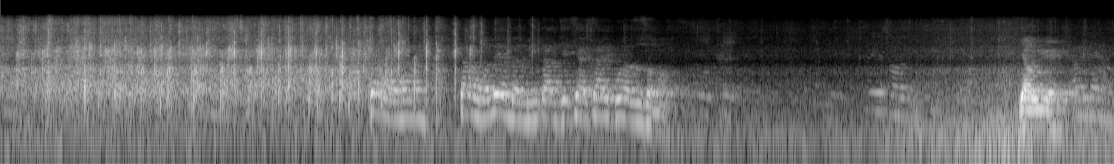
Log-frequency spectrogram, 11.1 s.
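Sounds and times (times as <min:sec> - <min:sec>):
audience applause: 0:00.0 - 0:05.4
speech: 0:04.8 - 0:06.8, 0:10.2 - 0:10.7.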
